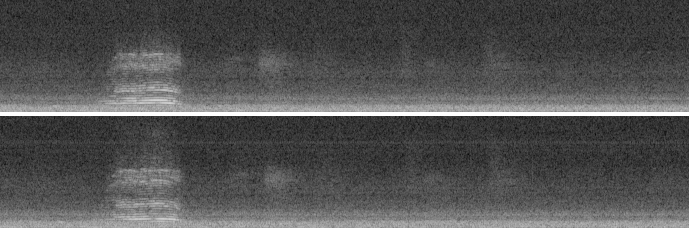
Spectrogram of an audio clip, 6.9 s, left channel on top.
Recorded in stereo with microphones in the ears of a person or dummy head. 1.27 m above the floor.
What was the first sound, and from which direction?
A cat meowing, 10° right (ahead or behind).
